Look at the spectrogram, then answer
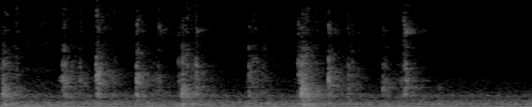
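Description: Rapid keystrokes on a computer keyboard, entering text into a web form, a quick irregular burst of clicks with short pauses, close and clear with no one speaking.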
